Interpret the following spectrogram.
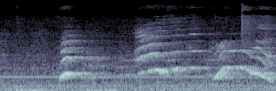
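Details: Ten-month-old female Siberian Husky at a dog-training session, being asked to come and sit; three high, drawn-out whining cries, each sliding up then down, in under three seconds.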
